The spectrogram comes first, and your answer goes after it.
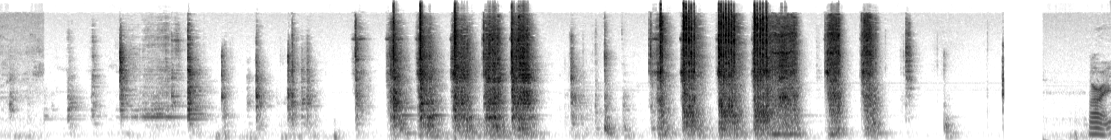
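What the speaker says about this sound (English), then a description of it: "got my deep socket here, and we're going to go in and remove this bolt right here" A deep-socket ratchet backs out a bolt on a Subaru during a Cusco rear power brace install. Loud, close bursts of rapid rhythmic clicking come with short pauses between strokes.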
